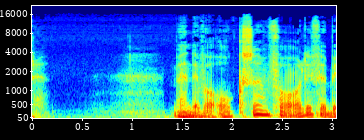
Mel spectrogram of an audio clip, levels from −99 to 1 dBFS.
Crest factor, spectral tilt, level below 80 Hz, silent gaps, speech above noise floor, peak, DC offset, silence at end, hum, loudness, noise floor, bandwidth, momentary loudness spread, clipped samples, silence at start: 16 dB; -6.5 dB/octave; -24 dBFS; none; 36 dB; 0 dBFS; under 0.1%; 0 s; none; -15 LUFS; -49 dBFS; 14.5 kHz; 6 LU; under 0.1%; 0 s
